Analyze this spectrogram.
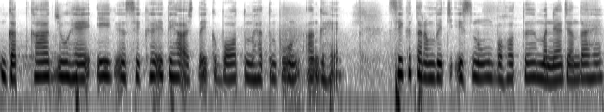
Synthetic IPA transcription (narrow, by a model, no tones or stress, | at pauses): ɡət̪kaːd͡ʒoːɦɛːʔeːsɪkʰɪ̰t̪ɪɦa̰ːsd̪a̰ːɪkbɔːt̪məɦət̪əpṵːɾɳə̰̃ŋɡɦɛ̰ː | sɪkʰt̪əɾəmʋɪt͡ʃɪ̰snũːbɔːʊt̪mənjaːd͡ʒãːnd̪aːɦɛː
